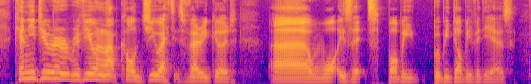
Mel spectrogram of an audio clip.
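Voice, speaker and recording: A man with a British accent and a medium-pitched voice is heard on a very clean recording with a silent background. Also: lively intonation, moderate pace. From UK. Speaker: YouTuber, tech video creator. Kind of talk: live stream Q&A reading chat. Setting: solo live stream. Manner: casual, hesitant with fillers.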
